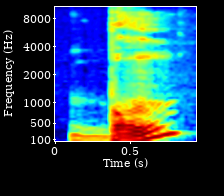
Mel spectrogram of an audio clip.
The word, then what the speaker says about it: bon: In this lesson, we will see together two words that are written differently but pronounced the same way. Bon, bon.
